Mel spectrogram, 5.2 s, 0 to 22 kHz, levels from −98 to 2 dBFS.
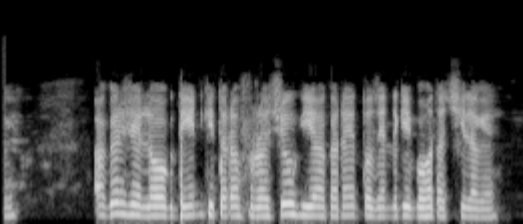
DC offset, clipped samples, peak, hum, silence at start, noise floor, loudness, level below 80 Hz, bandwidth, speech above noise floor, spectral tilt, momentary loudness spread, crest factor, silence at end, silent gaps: under 0.1%; under 0.1%; -2 dBFS; none; 0.05 s; -52 dBFS; -17 LUFS; -56 dBFS; 5.8 kHz; 35 dB; -8.5 dB/octave; 8 LU; 16 dB; 0.3 s; none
